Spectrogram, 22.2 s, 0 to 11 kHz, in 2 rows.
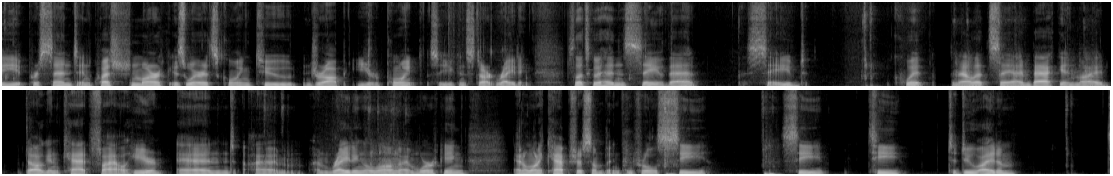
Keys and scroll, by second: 8.7-9.5 typing, 9.5 Return, 9.5 Down, 9.7 Down, 10.0 Down, 10.2 Down, 10.7 Up, 13.8 Down, 14.0 Down, 14.5-15.5 typing, 17.7 ctrl+c, 18.7 c, 21.8 t.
